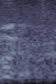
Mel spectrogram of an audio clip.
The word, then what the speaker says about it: Uhuru: UHURU, yes.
